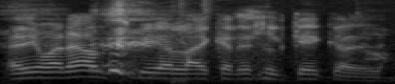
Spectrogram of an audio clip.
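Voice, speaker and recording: Animated, sweary gamer guy. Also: a little high, brisk. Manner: exclamatory, sweary, bantering. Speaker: player in an online squad game. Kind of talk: casual game chat. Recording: noisy game audio and clicks.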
